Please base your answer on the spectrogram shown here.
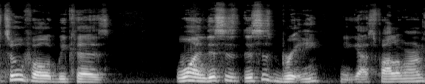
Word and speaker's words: Brittany: I mean, of course they're similar, but there's an A in there and it's not silent. It's Brittany.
